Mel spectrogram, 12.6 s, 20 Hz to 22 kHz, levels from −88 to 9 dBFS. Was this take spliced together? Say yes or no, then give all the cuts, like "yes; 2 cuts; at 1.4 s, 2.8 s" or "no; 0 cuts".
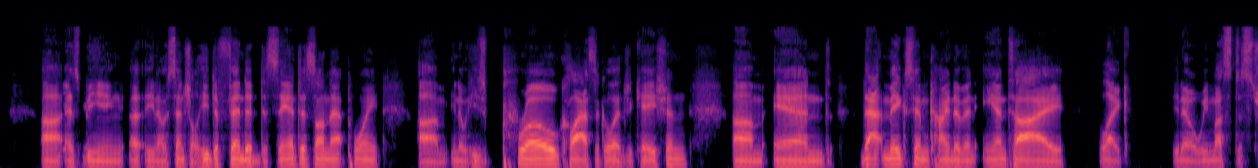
no; 0 cuts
